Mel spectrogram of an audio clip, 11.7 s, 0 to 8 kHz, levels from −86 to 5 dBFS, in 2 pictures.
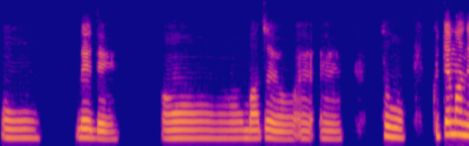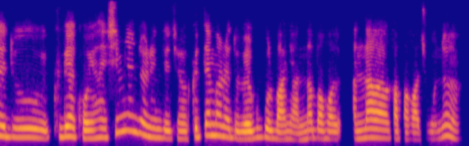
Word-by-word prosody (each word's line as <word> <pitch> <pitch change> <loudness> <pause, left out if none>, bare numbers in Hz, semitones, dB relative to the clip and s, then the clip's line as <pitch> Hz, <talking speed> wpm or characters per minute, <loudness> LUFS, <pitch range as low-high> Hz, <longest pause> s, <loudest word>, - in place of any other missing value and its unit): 어. 175 -1 -4 0.4
네네. 165 -4 0 0.6
어. 170 0 -3
맞아요. 165 -3 -1
예예. 160 -1 -8 0.5
그래서 195 -4 +1 0.3
그때만 250 +1 +4
해도 185 -4 +2
그게 205 0 +4
거의 170 -3 +2
한 185 +1 -2
10 285 +11 -2
년 315 -2 -2
전인데 185 -9 +1
제가 155 -1 -3
그때만 220 +4 +1
해도 180 -4 -1
외국을 165 +4 +4
많이 150 -1 +1
안 140 +2 -4
나바가 160 -2 0
안 160 +1 -3
나가 180 -2 +4
봐 150 -1 -4
가지고는 155 +6 -4
170 Hz, 255 characters per minute, -20 LUFS, 160-185 Hz, 0.6 s, 그때만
